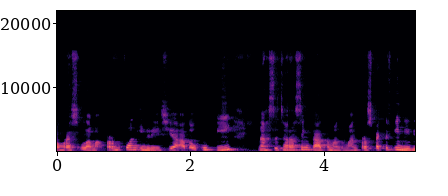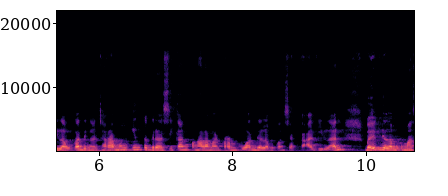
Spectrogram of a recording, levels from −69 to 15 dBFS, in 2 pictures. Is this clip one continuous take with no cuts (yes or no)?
no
